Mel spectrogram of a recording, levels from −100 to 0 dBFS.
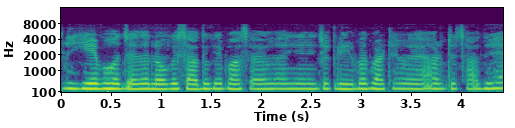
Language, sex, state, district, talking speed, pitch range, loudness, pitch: Hindi, female, Delhi, New Delhi, 310 wpm, 215-220 Hz, -15 LUFS, 220 Hz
